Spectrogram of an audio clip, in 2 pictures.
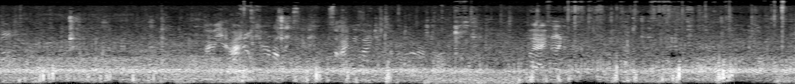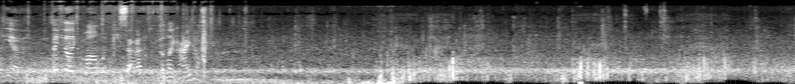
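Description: Outdoors, a light wind rumbles steadily.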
